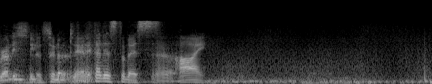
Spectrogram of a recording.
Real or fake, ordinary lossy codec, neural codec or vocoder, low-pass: fake; none; codec, 16 kHz, 0.5 kbps, X-Codec, HuBERT features, trained on general audio; none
